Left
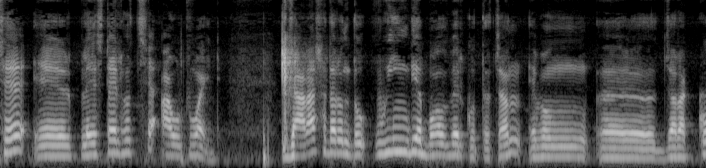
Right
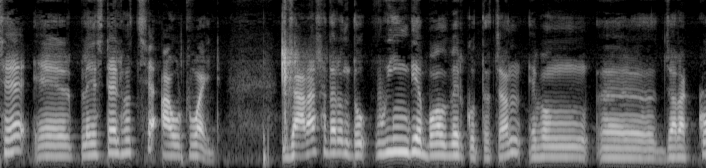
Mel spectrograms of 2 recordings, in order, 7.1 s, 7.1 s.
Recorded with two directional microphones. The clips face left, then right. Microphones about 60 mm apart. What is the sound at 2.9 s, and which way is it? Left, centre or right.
Speech, right.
